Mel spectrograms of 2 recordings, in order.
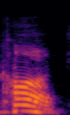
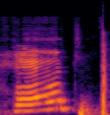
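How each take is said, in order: First: It is said with a British accent. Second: It is said with an American accent. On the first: "British वाला बोलता है" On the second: "American वाला बोलता है"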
